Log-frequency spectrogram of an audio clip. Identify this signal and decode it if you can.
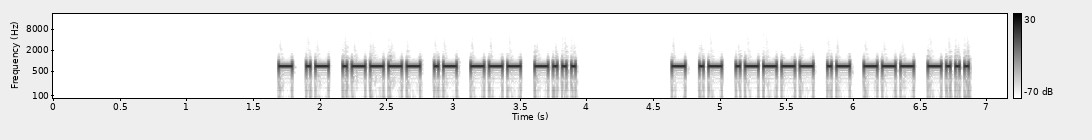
Morse code, heard as a keyed tone, about 36 wpm, 700 Hz. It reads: TA1AOB TA1AOB
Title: DXCC-100 Call Signs - 6 Characters - Repeated 2x - 35wpm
